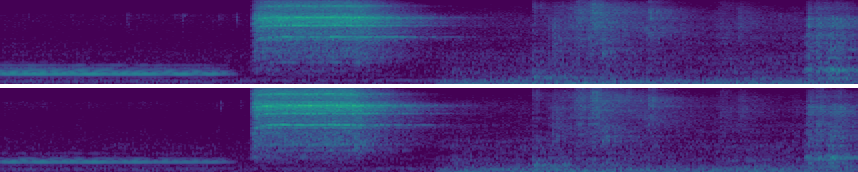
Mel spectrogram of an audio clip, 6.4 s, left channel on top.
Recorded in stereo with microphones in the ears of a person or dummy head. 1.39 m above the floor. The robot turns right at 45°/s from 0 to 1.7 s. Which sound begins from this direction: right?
A drill, at 1.9 s.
